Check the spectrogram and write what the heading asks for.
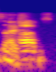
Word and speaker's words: Isham: Saying his last name wrong. I'm always worried about that. Isham. – It's Isham.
